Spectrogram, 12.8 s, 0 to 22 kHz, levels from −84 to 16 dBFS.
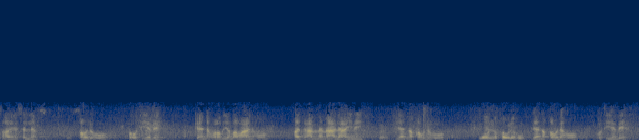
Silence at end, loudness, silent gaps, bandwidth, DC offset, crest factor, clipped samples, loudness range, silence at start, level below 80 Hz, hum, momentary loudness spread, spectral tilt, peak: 0 s; -26 LUFS; none; 6.2 kHz; under 0.1%; 22 dB; under 0.1%; 7 LU; 0 s; -66 dBFS; none; 21 LU; -4.5 dB/octave; -6 dBFS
